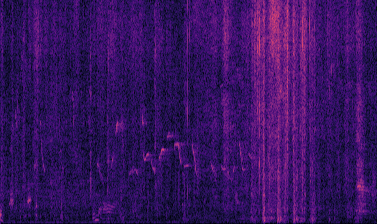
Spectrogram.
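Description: A heavy wet sack rustles and thumps on grass.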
